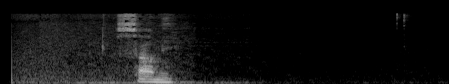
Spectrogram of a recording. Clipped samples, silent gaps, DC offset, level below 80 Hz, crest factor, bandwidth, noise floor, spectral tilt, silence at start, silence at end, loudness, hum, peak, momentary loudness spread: under 0.1%; none; under 0.1%; -50 dBFS; 22 dB; 11.5 kHz; -66 dBFS; -3.5 dB/octave; 0.15 s; 2.55 s; -23 LUFS; none; -8 dBFS; 26 LU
